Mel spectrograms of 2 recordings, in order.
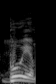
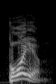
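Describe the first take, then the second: First: The first syllable sounds like 'boo'. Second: The first syllable sounds like 'boy'. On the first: The speaker calls it right. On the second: The speaker calls it wrong.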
